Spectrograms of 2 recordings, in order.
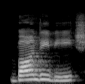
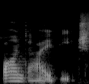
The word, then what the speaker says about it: Bondi Beach: Now, I I did pronounce it Bondi Beach in in my video where I spoke about it, um but I was corrected. Um I was told by Australians it's pronounced Bondi Beach.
